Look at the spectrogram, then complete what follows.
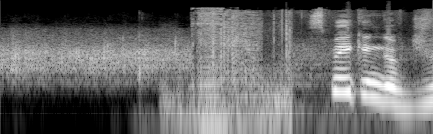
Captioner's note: television static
